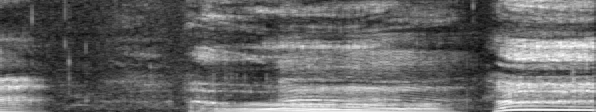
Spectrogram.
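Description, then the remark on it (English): Voices imitate shocked restaurant patrons gasping at an order of a bean tower: a short falling cry, then a long, drawn-out rising and falling 'ooh', and a final gasp starting. All are loud and exaggerated. “The other restaurant patrons gasp at …'s gonna eat the bean tower.”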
